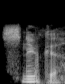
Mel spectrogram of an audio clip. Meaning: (noun) 1. A cue sport, popular in the UK and other Commonwealth of Nations countries 2. The situation where the cue ball is in such a position that the player cannot directly hit a legal ball with it
- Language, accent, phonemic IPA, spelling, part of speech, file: English, UK, /ˈsnuːkə(ɹ)/, snooker, noun / verb, En-uk-snooker.ogg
